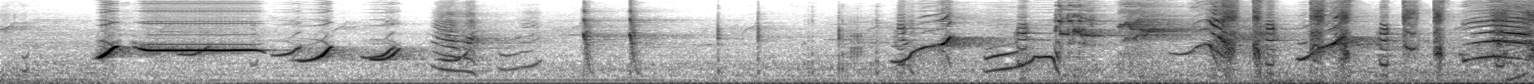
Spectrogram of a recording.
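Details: Parrots from a talking group: a long steady whistled note, then bent and rising chirps and squawks, ending in a dense burst of high squeaky calls.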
